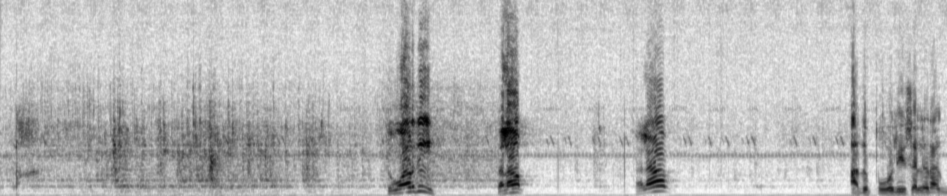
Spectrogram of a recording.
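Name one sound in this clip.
A bicycle rolls slowly along a street.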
